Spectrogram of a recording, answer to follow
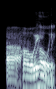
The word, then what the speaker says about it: Hoey: Uh how how do you pronounce his again? Sorry. How we.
